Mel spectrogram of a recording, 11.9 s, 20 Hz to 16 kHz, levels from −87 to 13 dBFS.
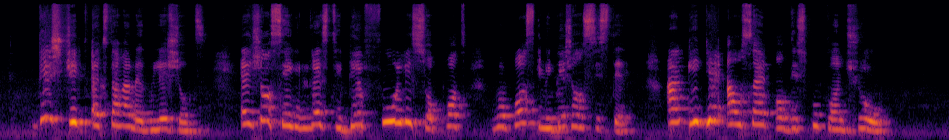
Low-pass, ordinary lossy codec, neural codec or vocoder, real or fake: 14.4 kHz; MP3, 96 kbps; codec, 44.1 kHz, 3.4 kbps, Pupu-Codec; fake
